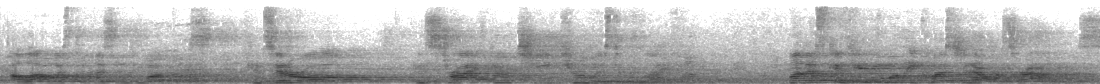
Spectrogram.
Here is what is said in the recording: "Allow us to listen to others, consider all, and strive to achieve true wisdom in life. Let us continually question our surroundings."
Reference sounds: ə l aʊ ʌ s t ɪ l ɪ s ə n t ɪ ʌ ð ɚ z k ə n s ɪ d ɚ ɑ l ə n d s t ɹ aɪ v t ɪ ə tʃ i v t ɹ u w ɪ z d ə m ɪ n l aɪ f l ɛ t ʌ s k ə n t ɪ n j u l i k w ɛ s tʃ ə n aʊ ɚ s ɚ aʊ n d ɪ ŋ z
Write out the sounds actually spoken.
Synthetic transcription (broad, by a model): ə l aʊ ʌ s t ɪ l ɪ s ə n t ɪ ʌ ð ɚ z k ə n s ɪ d ɚ ɑ l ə n s t ɹ aɪ v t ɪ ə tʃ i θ ɹ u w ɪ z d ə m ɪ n l aɪ f l ɛ t ʌ s k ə n t ɪ n j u w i k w ɛ s tʃ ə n aʊ ɚ s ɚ aʊ n d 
